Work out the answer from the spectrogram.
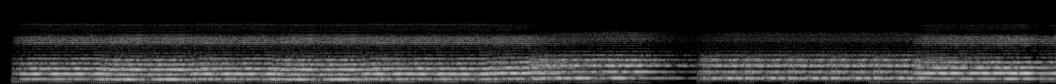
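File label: alto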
